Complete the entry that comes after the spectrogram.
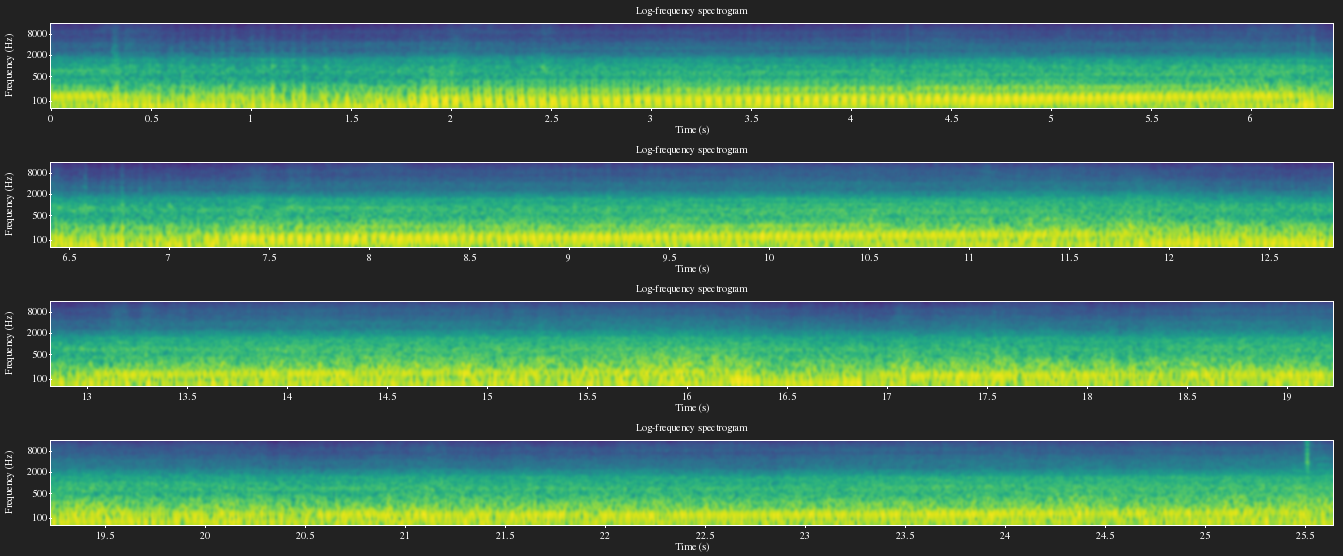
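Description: A motorcycle engine drones loudly and close while riding, its pitch rising and falling in repeated cycles through gear changes over steady wind and road noise.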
